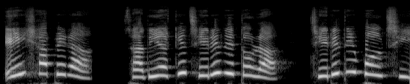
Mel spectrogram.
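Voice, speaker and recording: A woman voicing a gentle, trusting young wife in exaggerated cartoon dialogue. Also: extremely high pitch, moderate pace. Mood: alarmed.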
